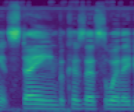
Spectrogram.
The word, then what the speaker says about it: Stein: But I remember seeing on the books in elementary school E-I-N, and even though they told us to pronounce it Stain, I remember Stein, but I remember calling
